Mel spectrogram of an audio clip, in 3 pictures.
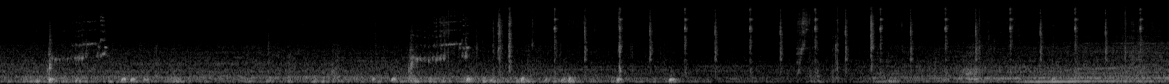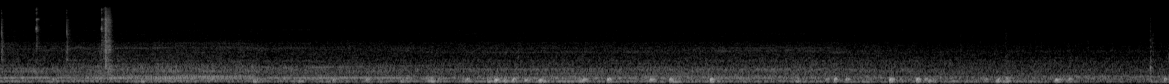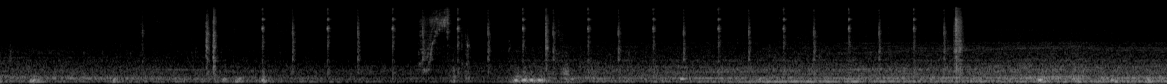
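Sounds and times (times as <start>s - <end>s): car engine: 0.0s - 35.0s
suspension clunking: 0.0s - 35.0s
sharp clicks: 3.7s - 12.9s, 14.2s - 19.0s.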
